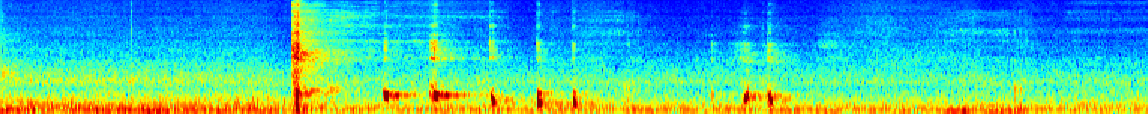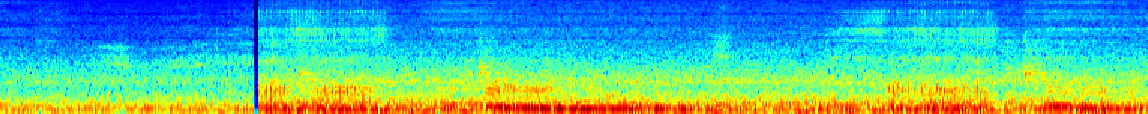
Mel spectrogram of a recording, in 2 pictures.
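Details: Dog asleep on its owner with its eyes open: short snorting, clicking snuffles followed by softer rough breathing; snoring.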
